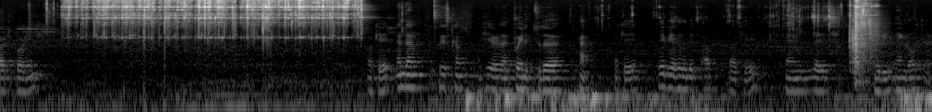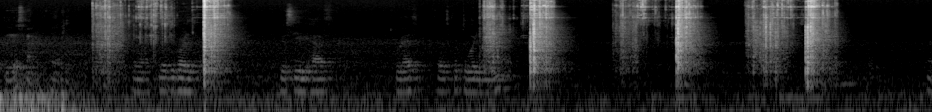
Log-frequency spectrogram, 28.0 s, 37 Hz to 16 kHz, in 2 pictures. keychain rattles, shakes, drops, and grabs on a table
0:00.7 0:05.6, 0:07.0 0:13.9, 0:15.2 0:17.6, 0:21.2 0:22.5, 0:23.2 0:26.6

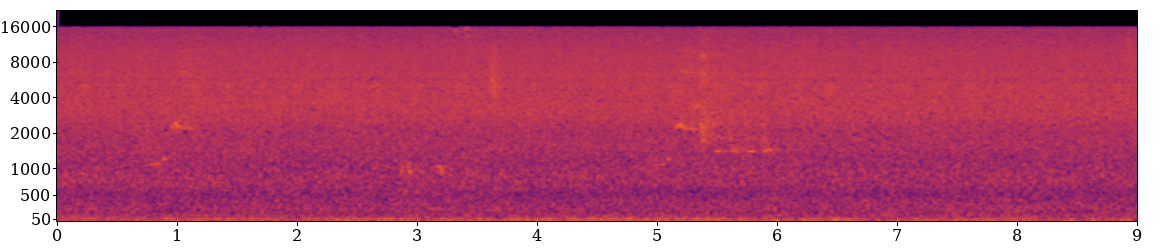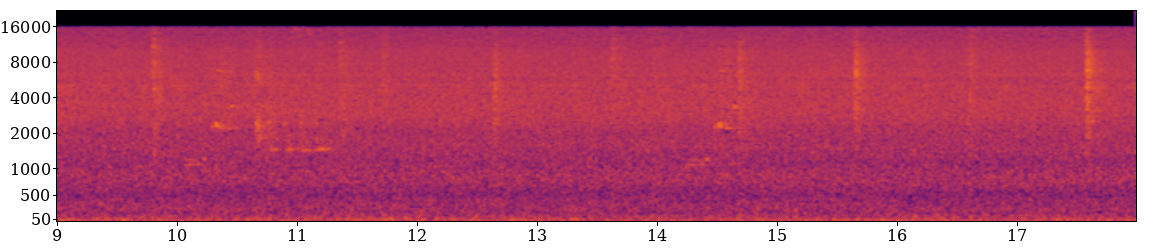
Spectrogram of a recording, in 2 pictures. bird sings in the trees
0:00.8 0:01.2, 0:04.9 0:06.0, 0:10.1 0:11.4, 0:14.3 0:14.8

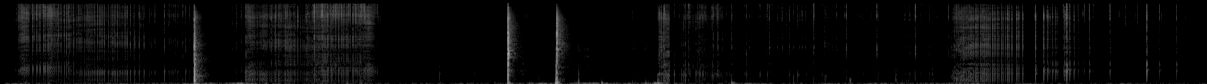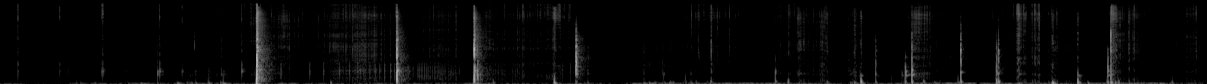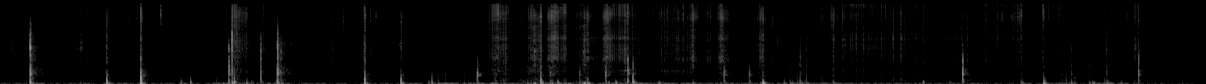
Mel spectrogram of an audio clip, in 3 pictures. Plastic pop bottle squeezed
0:14.3 0:15.3, 0:15.9 0:18.0

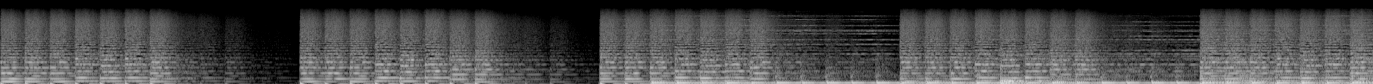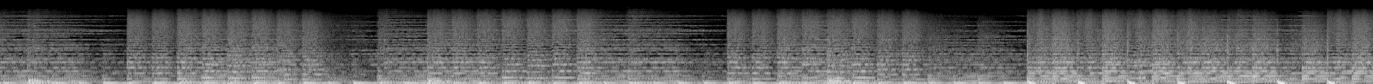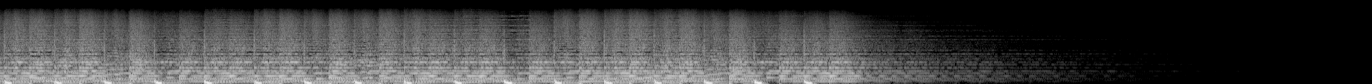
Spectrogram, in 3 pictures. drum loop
0:12.4 0:14.7, 0:21.2 0:36.1

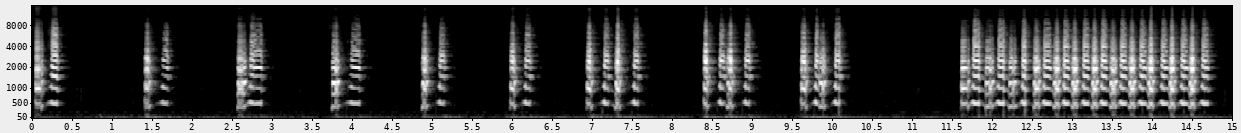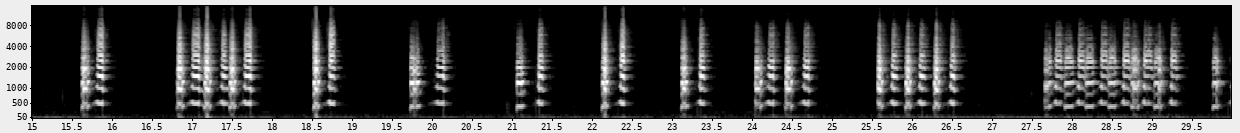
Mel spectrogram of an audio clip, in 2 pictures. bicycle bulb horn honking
0:02.6 0:03.0, 0:11.6 0:14.8, 0:23.2 0:24.8, 0:27.7 0:29.9

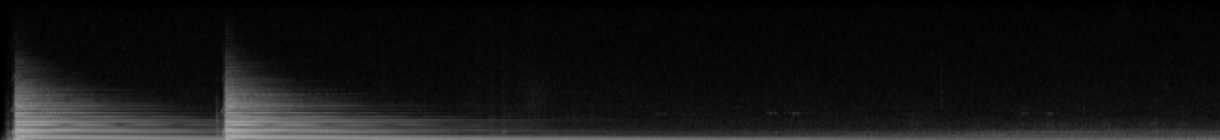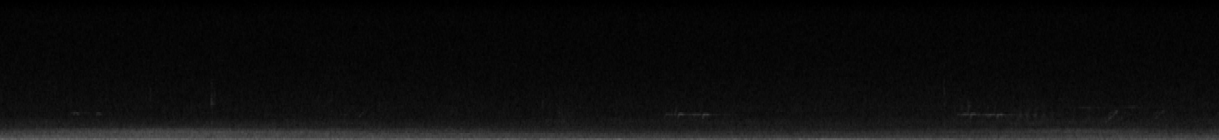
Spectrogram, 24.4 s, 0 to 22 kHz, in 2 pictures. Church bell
0:00.0 0:16.4

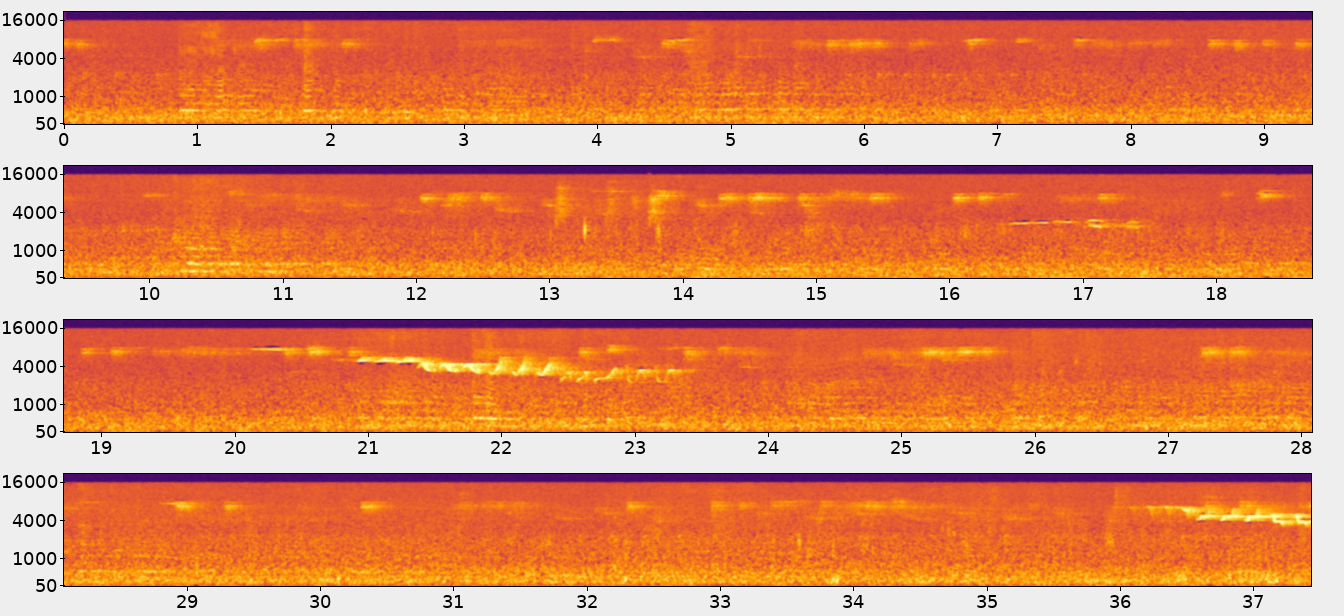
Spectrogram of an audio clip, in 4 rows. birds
0:18.3 0:24.0

